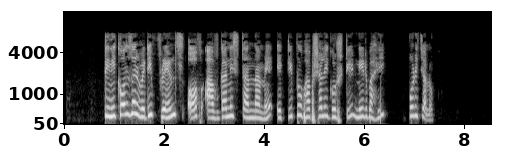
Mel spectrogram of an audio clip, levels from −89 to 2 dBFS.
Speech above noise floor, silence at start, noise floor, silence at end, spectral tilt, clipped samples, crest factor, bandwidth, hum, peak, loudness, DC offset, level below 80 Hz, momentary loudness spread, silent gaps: 71 dB; 0.8 s; -86 dBFS; 1.2 s; -4 dB/octave; under 0.1%; 16 dB; 8.2 kHz; none; 0 dBFS; -15 LUFS; under 0.1%; -54 dBFS; 9 LU; none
